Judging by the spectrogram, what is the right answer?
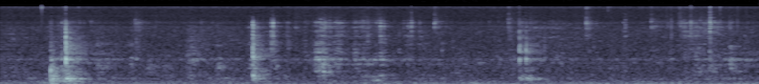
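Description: A few light clicks and knocks of kitchenware being handled, about four spread over several seconds, the loudest about half a second in, against a quiet background.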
